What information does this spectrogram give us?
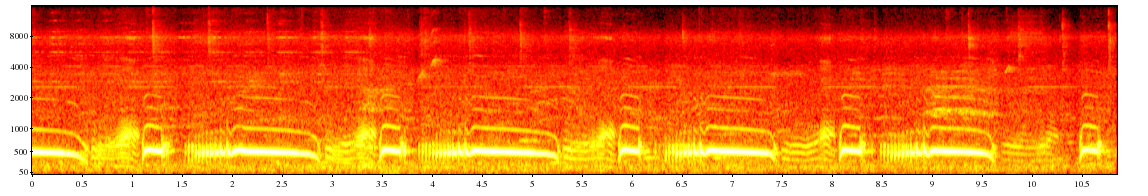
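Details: White albino spotted dove in full voice: deep, steady coos, each long note held then dropping, linked by brief clipped notes, repeated in a regular cycle about every two and a half seconds with little background noise.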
